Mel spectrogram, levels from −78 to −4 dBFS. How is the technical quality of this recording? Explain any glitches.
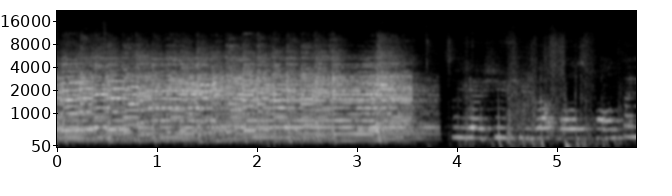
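Two brief glitches affect the recording. At 0.47 s and 2.17 s the sound skips ahead by a few milliseconds, likely a dropped buffer (overrun): unread samples were overwritten, and the surrounding audio joins directly.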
